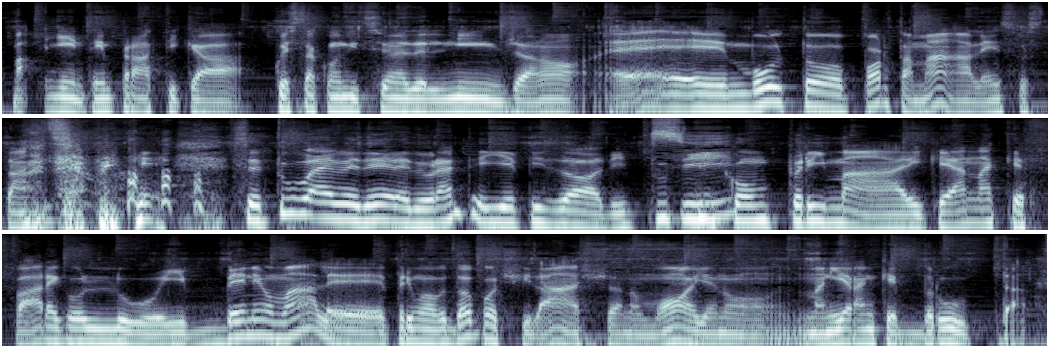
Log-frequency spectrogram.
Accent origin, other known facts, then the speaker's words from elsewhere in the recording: Genoa, Liguria, Italy; io sono genovese, Liguria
